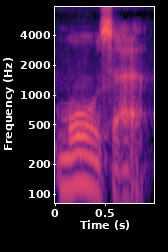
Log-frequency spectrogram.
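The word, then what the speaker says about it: موسى: Pengucapan alif di sini itu tidak akan sempurna kalau dalam pengucapannya kedua bibir itu tidak dibuka, yaitu mulut tidak dibuka.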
